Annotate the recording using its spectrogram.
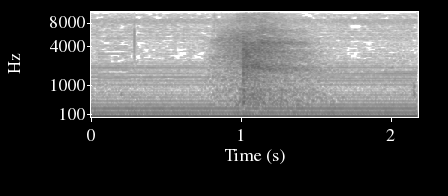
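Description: Steady low electrical mains hum in the sound system during a pause in speech, with a faint brief hiss about a second in.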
